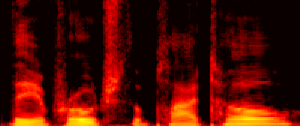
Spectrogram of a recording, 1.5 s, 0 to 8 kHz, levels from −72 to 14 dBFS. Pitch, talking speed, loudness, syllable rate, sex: 140 Hz, 160 wpm, -17 LUFS, 5.1 syllables/s, male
